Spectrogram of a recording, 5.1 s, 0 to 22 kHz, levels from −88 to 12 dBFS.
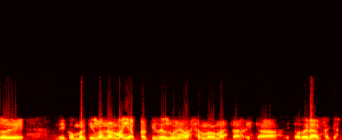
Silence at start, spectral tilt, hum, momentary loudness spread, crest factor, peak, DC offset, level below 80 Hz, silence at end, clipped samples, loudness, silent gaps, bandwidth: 0 s; -6 dB/octave; none; 8 LU; 16 dB; -2 dBFS; under 0.1%; -58 dBFS; 0.1 s; under 0.1%; -19 LUFS; none; 6.2 kHz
